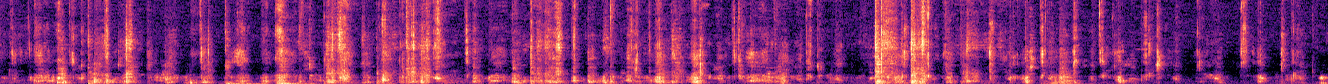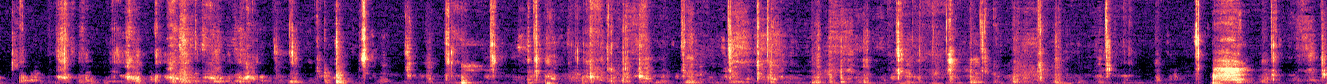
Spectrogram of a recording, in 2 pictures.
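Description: Close-up eating sounds: wet chewing and smacking with frequent short crunches from biting a crisp raw salad slice, and fingers working rice off steel plates.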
